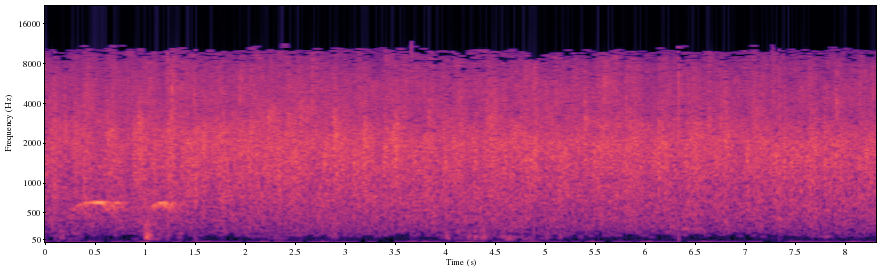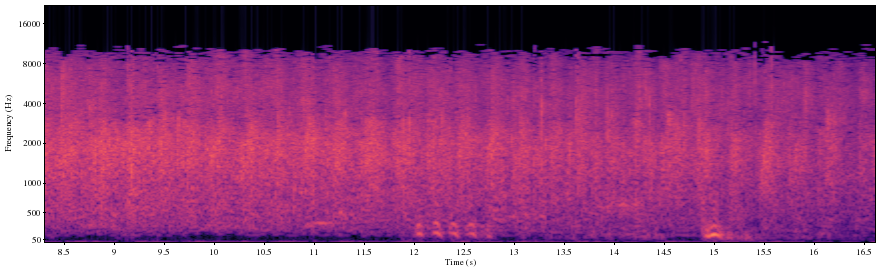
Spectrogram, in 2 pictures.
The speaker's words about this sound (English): Save some of that applause.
